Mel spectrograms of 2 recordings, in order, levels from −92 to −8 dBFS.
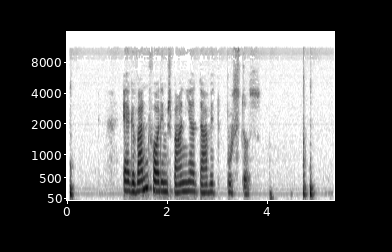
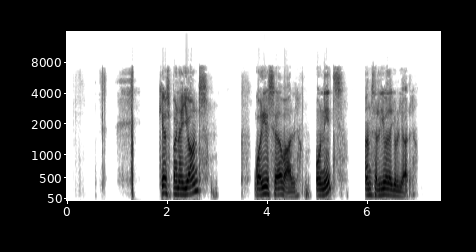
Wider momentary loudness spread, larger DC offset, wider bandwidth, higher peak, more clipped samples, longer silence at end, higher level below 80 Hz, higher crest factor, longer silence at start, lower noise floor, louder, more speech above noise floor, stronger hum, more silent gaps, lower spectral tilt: first, 23 LU vs 19 LU; neither; first, 11.5 kHz vs 7.6 kHz; second, -4 dBFS vs 0 dBFS; neither; second, 0.4 s vs 0.55 s; about the same, -52 dBFS vs -54 dBFS; about the same, 20 dB vs 16 dB; second, 0.05 s vs 1.25 s; first, -61 dBFS vs -49 dBFS; second, -22 LUFS vs -13 LUFS; first, 41 dB vs 37 dB; neither; second, none vs 1.72-1.85 s, 5.73-5.95 s; about the same, -7 dB/octave vs -6 dB/octave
